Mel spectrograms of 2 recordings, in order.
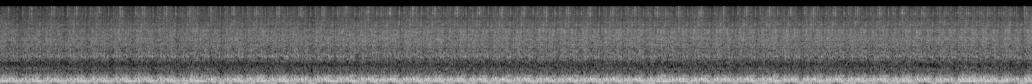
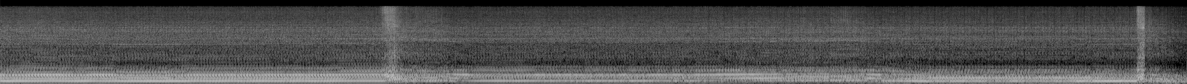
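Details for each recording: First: Honda VFR750 V4 after synchronizing the carburetors to cure a high idle, barely warm: a smooth, even, sewing-machine idle with no misses or hunting; it is running normally. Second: Honda VFR750 V4 just after carburetor install holds a fast, steady high idle that dips briefly but won't settle, throttle sticking slightly open.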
